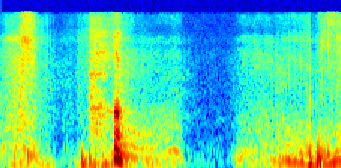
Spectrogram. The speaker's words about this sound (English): What was that? My mother heard that sound. I'm not gonna think about it. Is that another zipper? Is that another zipper unzipping?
